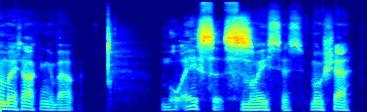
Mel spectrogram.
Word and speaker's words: Moshe: Moshe. Moshe. Sorry. I was using the Greek I pronunciation.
